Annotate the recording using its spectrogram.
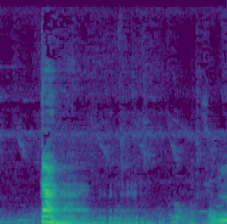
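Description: One short word or exclamation in a man's voice about half a second in, falling in pitch and fading quickly.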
